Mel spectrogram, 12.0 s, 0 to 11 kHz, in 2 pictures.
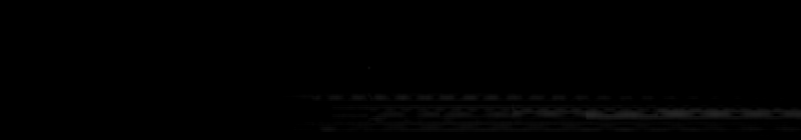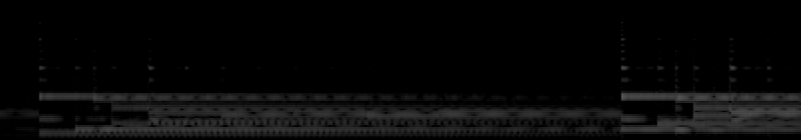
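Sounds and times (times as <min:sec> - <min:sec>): soft synth background music: 0:02.3 - 0:12.0.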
